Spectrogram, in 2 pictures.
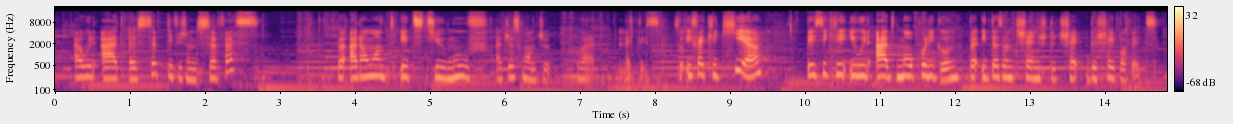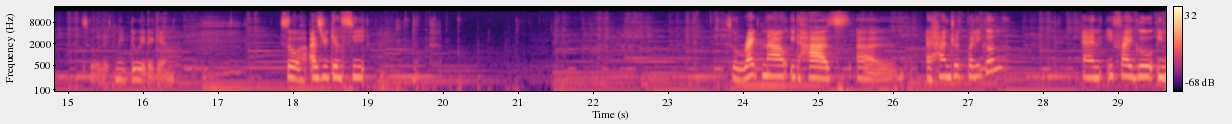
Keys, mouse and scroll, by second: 2.4-6.5 middle drag, 6.5 right click, 7.2-8.3 drag, 8.3-9.7 middle drag, 9.7-11.4 drag, 10.9 Tab, 11.4 middle click, 12.2 ctrl+z, 14.0 Tab, 14.4 ctrl+z, 15.9-17.8 drag, 18.6 Tab, 20.0 Tab, 20.0 ctrl+z, 20.4 ctrl+z, 24.3 Tab.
